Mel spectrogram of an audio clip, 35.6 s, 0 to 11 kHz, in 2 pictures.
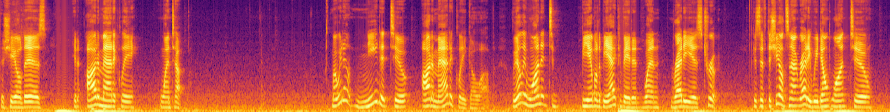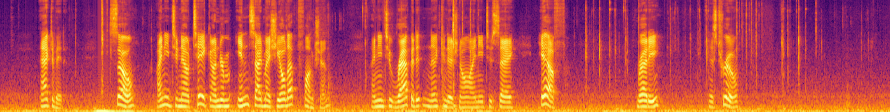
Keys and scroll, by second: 25.8-27.1 typing, 29.2-35.6 typing.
